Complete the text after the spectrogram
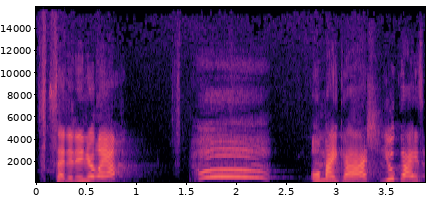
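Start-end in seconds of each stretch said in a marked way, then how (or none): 1.6-2.3 high, loud gasp of delight; big showy intake of amazement; amazed gasp. Pretend. Teacher amazed at children listening, showy gasp.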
